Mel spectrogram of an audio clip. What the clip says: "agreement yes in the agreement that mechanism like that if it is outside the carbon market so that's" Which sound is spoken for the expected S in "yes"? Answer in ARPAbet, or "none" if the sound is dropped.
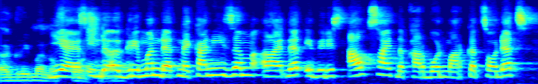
S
